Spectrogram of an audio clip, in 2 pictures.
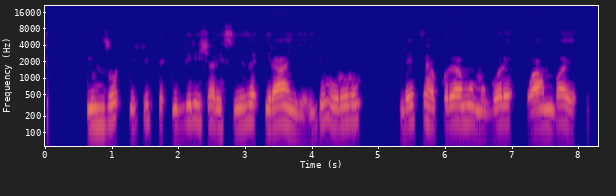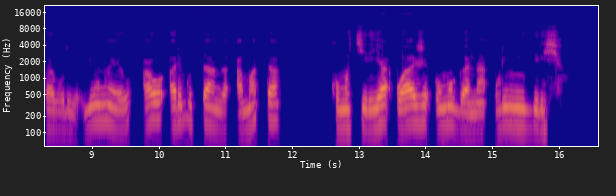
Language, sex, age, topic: Kinyarwanda, male, 25-35, finance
